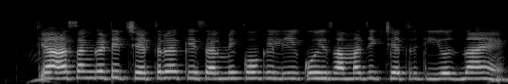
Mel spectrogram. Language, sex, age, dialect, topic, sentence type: Hindi, female, 18-24, Marwari Dhudhari, banking, question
